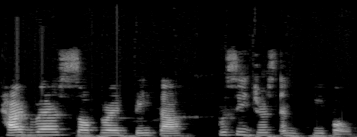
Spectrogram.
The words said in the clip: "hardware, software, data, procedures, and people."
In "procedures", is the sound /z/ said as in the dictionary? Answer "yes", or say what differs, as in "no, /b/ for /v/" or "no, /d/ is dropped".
no, /s/ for /z/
